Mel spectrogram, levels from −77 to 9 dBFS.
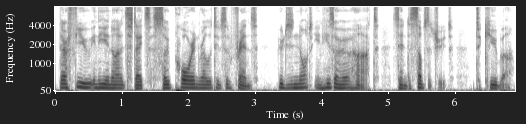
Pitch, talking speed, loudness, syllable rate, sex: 125 Hz, 225 wpm, -18 LUFS, 6.3 syllables/s, male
